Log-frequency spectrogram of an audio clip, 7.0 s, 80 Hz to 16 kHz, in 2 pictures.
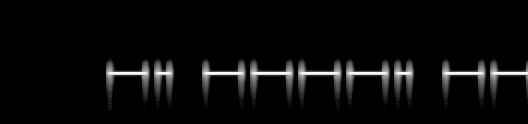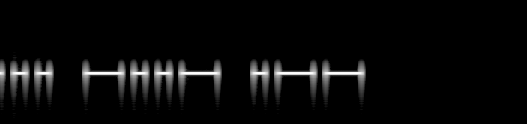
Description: Morse code, heard as a keyed tone, about 15 wpm, 700 Hz. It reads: N9ZXW
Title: USA Call Signs - 3x Character Spacing - 15wpm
